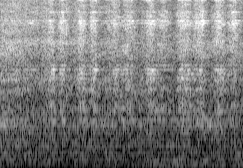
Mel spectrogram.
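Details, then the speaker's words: Dry, gritty rasping as a barrel is rubbed back and forth during cleaning: friction from small rust deposits on the barrel. "Oui, on entend le frottement. Vous voyez, ça ne fait pas de bruit ? Et on l'entend ici parce qu'il y a des petits amas de rouille et qu'on continue à frotter comme ça."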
